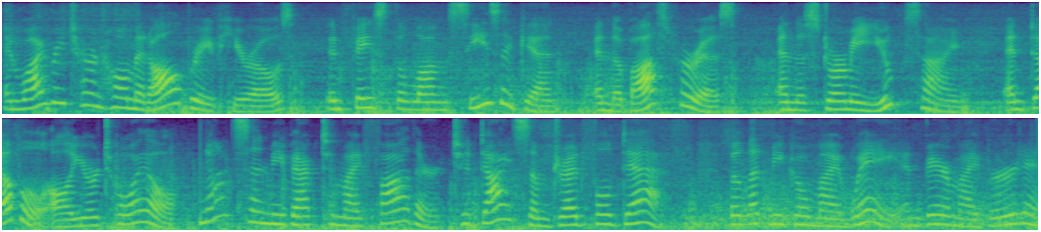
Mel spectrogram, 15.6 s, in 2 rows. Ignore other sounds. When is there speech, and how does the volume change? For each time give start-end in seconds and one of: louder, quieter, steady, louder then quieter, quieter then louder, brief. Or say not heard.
0.0-15.5 steady.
